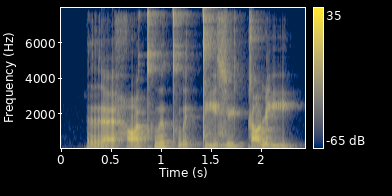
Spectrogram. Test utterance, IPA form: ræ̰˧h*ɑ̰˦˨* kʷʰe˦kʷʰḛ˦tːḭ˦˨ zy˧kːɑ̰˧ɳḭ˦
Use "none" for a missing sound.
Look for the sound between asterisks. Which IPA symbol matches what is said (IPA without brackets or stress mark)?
ɑ̰˨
